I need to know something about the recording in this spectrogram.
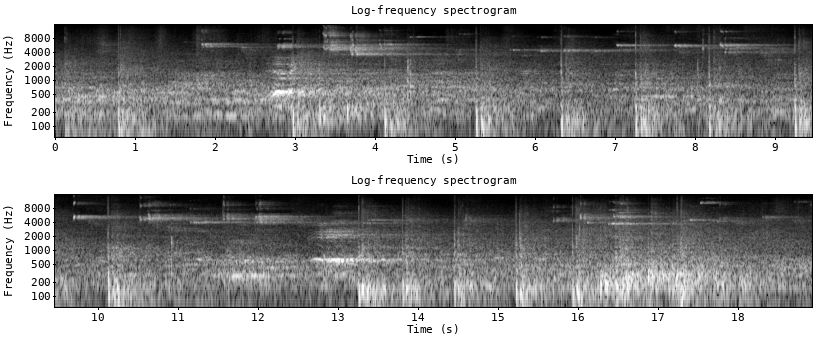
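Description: Young players shout and call out to each other across an echoing hall.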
